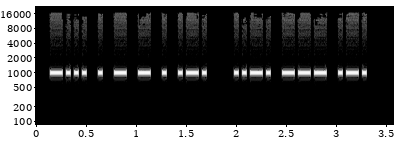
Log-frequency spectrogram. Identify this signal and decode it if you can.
Morse code, heard as a keyed tone, about 30 wpm, 1000 Hz. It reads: BETTER FOR
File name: qotdfiles / 30wpm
